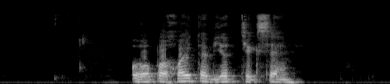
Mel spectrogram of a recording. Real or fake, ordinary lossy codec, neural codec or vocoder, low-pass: real; Opus, 64 kbps; none; 10.8 kHz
